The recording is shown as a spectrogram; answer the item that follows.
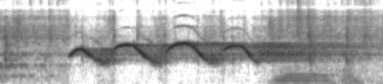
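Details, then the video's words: Common hill myna, chatty and in good form, giving four quick looping whistles, each rising then dropping, in a rapid even series over under two seconds, followed by a low rumbling murmur. "BEO GACOR BAGUS SUARA ASLI"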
